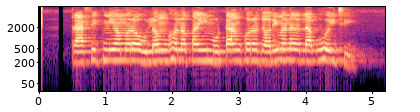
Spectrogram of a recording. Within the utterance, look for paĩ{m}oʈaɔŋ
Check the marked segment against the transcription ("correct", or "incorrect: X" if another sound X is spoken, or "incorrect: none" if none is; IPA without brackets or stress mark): correct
